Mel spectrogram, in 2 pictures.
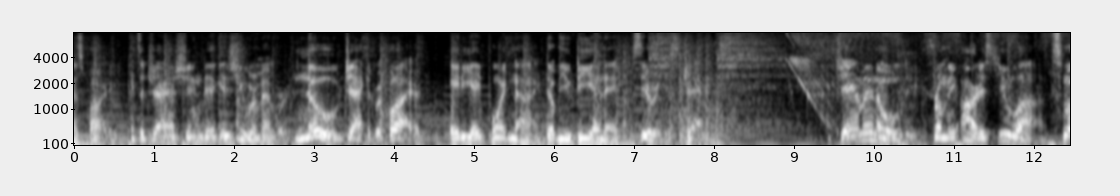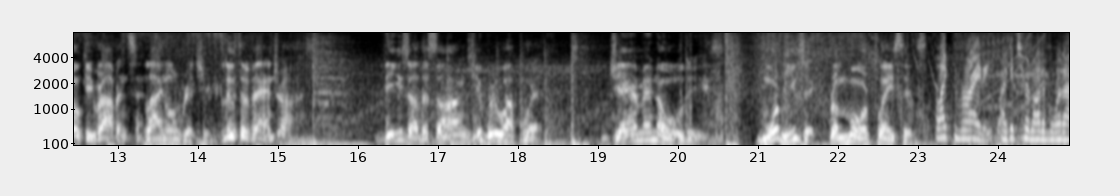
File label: Radio Imaging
